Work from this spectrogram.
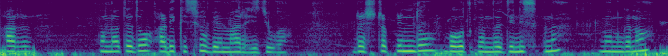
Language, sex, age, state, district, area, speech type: Santali, female, 18-30, Jharkhand, Seraikela Kharsawan, rural, spontaneous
